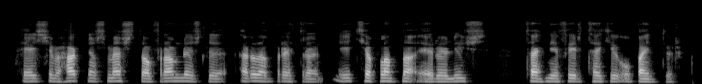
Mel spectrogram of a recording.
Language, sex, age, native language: Icelandic, male, 40-49, Icelandic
